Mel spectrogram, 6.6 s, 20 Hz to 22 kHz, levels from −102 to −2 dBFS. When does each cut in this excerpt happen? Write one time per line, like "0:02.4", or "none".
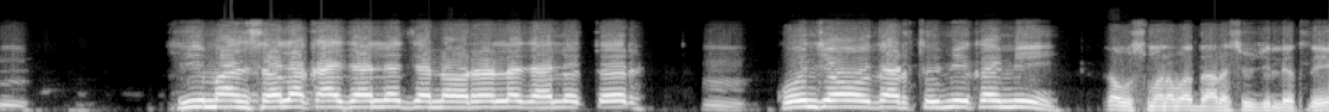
0:05.5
